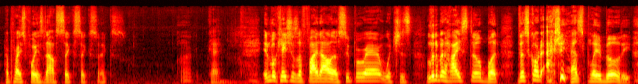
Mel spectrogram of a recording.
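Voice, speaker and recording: Guy talking quiet at home, dry sound, mid pitch, blunt and opinionated, drops a swear here and there. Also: no room sound. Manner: keeps voice lowered. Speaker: card market commentator. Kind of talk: casual price commentary. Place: home, early morning.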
